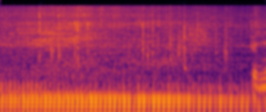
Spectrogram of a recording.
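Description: Motorcycle engine running with a steady low drone and a fast even pulsing, the loudest sound throughout.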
